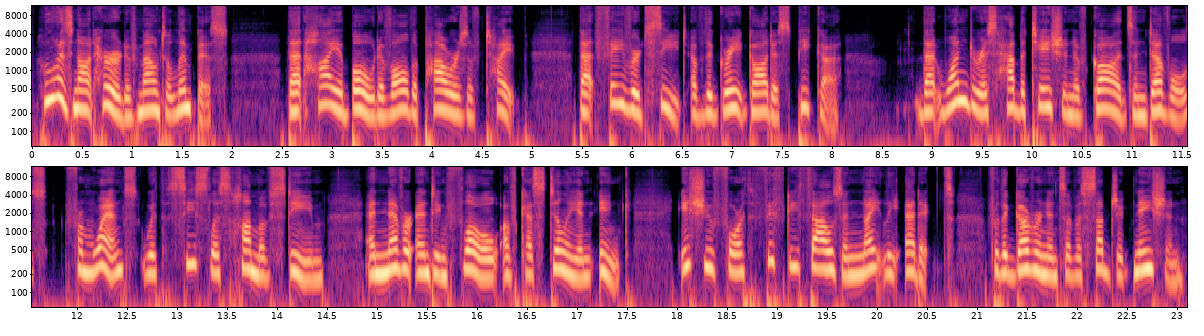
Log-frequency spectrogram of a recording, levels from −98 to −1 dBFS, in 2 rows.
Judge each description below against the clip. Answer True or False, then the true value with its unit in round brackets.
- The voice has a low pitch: False (215 Hz)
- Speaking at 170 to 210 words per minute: False (150 wpm)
